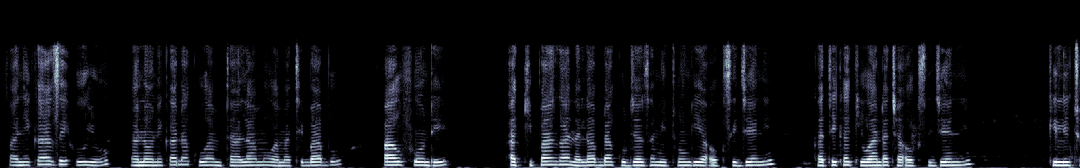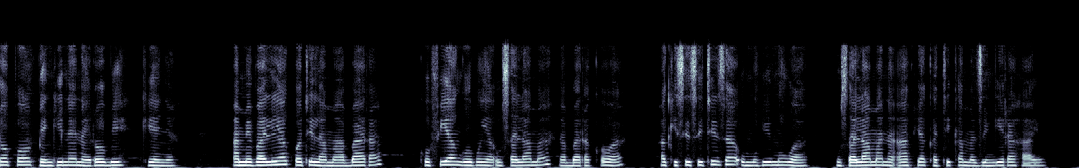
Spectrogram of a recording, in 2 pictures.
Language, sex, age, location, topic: Swahili, female, 25-35, Nakuru, health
